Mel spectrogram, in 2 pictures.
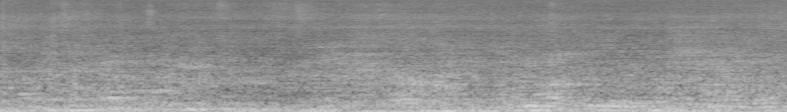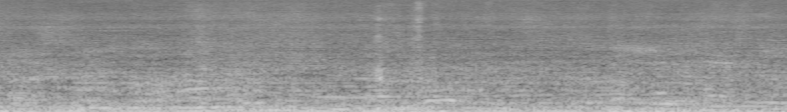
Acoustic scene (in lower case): cafe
